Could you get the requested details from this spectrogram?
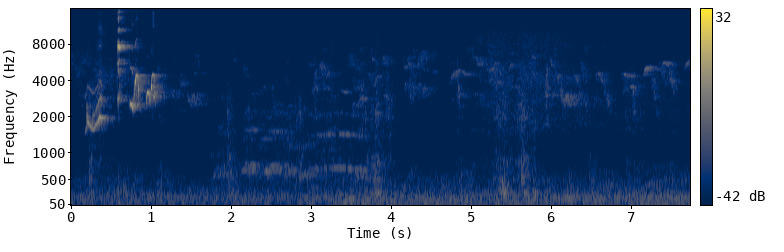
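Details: An Orange-headed thrush, a young bird, opens with a loud burst of sharp, sweeping whistled notes, then continues with softer scattered chirps and warbles over a faint hiss; the recording is meant to stimulate breeding condition and song.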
